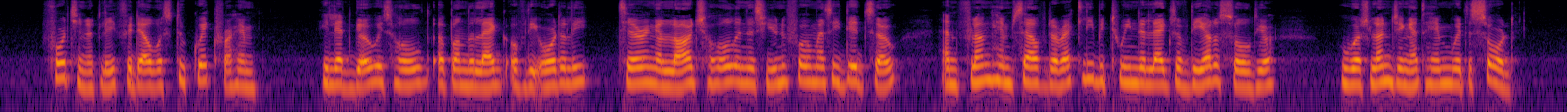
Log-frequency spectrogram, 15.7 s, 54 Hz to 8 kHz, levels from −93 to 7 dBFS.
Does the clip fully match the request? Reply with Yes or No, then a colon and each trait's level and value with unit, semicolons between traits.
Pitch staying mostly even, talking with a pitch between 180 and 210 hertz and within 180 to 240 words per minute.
Yes: narrow, 2.3 semitones; medium, 185 Hz; average, 185 wpm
